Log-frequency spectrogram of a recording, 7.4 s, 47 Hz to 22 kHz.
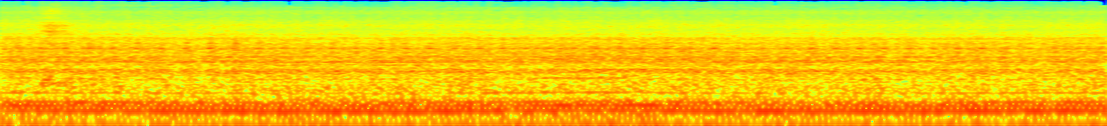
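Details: Skoda Octavia A5 facelift 1.6 MPI, cold idle: steady, even light tapping knock over the engine hum. Three engine repairs done, fault not found, still knocking; source not pinned down.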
